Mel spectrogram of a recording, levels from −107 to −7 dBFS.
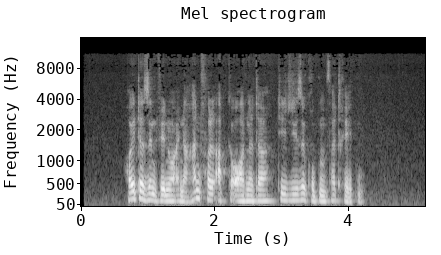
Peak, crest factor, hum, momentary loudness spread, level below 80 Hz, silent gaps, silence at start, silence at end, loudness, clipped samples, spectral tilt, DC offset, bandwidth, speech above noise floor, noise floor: -4 dBFS; 18 dB; none; 7 LU; -50 dBFS; none; 0.7 s; 0.95 s; -21 LUFS; under 0.1%; -7.5 dB/octave; under 0.1%; 11.5 kHz; 38 dB; -58 dBFS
